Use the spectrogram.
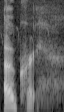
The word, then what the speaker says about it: okra: me and said that oakrie was actually the original pronunciation of the word and that over time people started calling it okra so i'm going to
